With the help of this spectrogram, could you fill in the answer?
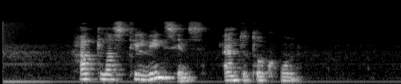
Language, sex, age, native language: Icelandic, female, 50-59, Icelandic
